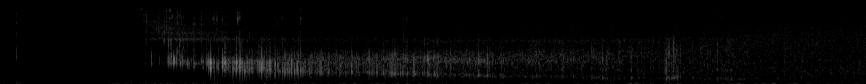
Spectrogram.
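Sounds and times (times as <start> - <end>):
pouring: 1.4 - 7.3.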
